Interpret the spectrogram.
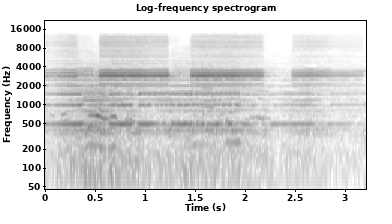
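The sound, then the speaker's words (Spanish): Loud car horns blare in long, overlapping blasts, three sustained bursts separated by brief gaps, as thousands of taxis honk together in protest through the centre of the capital amid street noise. “A golpe de claxon, miles de taxis han protestado hoy por el centro de la capital.”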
